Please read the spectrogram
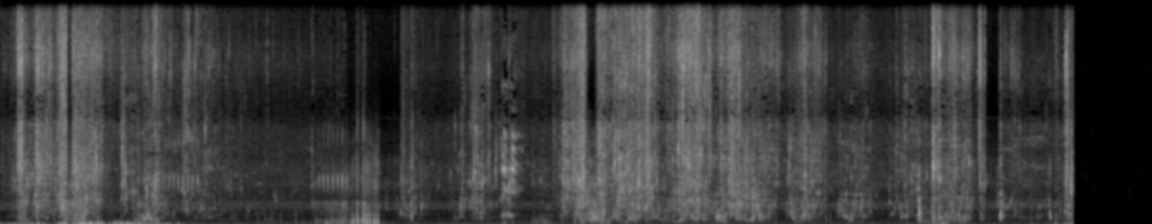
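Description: Shallow pond water splashing and sloshing around a person wading through it, with a loud low rumble on the microphone in the first couple of seconds. The sound cuts off abruptly to silence near the end.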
